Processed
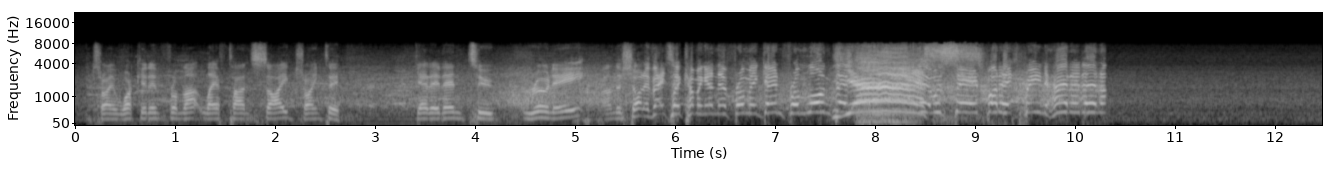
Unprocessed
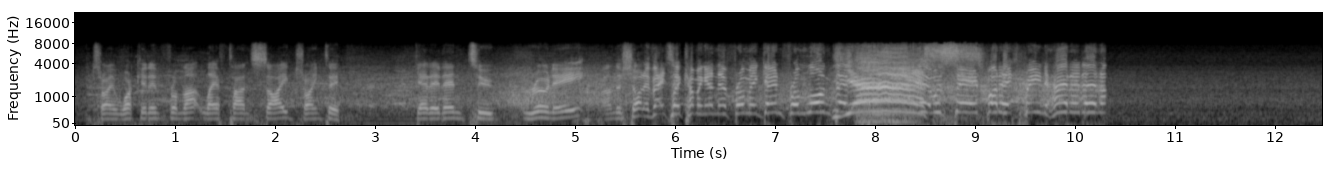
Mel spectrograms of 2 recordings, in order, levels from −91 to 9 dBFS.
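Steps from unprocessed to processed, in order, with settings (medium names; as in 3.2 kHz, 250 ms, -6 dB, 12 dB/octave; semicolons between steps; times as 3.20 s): high-pass 62 Hz; trim +6 dB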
